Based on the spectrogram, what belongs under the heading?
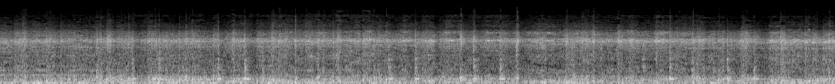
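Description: Passenger coaches of the KA Bengawan train rolling past close by: a loud, steady rumble of steel wheels on rail with a constant high hiss and faint scattered clicks.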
